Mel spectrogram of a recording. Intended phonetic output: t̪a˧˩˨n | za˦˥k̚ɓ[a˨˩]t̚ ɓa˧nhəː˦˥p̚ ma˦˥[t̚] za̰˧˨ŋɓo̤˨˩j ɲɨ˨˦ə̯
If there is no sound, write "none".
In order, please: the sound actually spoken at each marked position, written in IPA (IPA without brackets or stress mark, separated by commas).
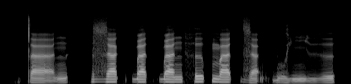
a˦˥, t̚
